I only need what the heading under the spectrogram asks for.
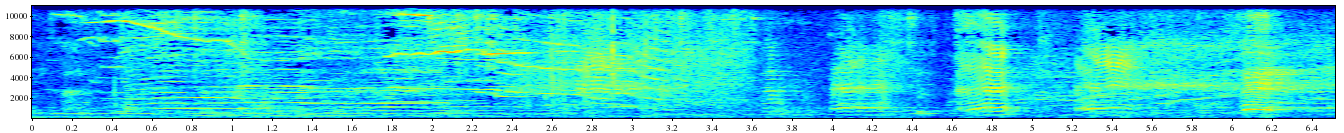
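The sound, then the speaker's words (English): Babies babble and fuss in the prison nursery of Bedford Hills Correctional Facility, a maximum security prison in upstate New York. The soft, high-pitched baby sounds are fairly quiet and continue throughout. “This is the sound of a prison nursery at Bedford Hills Correctional Facility. It's recorded by North Country Public Radio.”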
